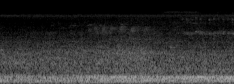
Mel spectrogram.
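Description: A steady low mechanical hum from a running motor, with a faint high whine coming in about halfway through.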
